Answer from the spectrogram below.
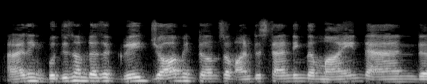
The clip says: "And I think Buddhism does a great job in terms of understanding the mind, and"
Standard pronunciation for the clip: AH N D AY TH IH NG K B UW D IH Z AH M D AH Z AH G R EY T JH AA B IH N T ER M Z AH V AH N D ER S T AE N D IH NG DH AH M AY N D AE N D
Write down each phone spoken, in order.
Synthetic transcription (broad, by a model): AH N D AY T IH NG K B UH D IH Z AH M D AH Z AH G R EY T JH AA B IH N T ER M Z AH V AH N D ER S T AE N D IH NG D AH M AY N D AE N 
